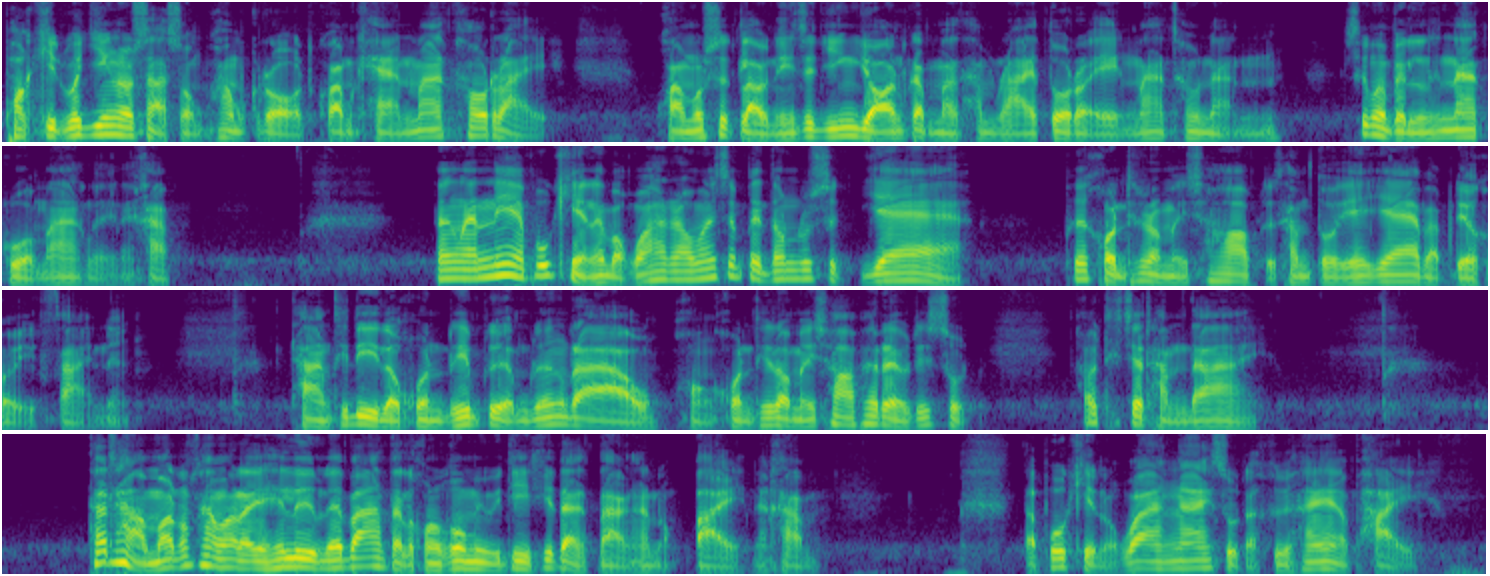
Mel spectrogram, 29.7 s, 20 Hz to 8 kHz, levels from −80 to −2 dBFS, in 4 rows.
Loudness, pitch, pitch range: -16 LUFS, 120 Hz, 90-145 Hz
